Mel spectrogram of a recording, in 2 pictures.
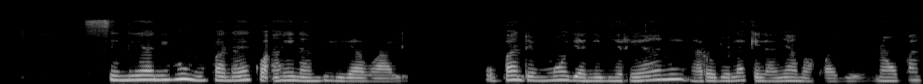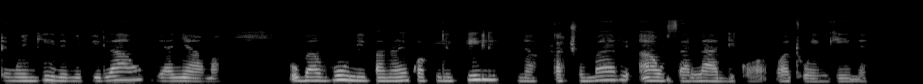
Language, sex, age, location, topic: Swahili, female, 36-49, Mombasa, agriculture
